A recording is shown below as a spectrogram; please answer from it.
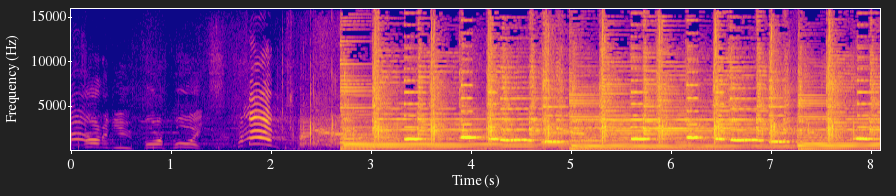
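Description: A few brief shouts from spectators, then background music comes in nearly three seconds in. The music has sustained chords that change about every two seconds, with a high, sliding melody line over them.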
